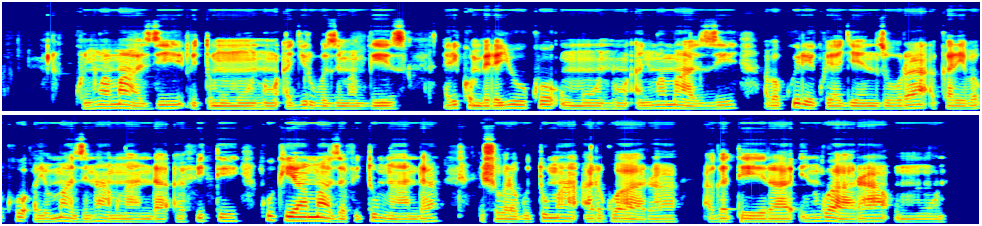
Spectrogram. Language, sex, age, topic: Kinyarwanda, male, 18-24, health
